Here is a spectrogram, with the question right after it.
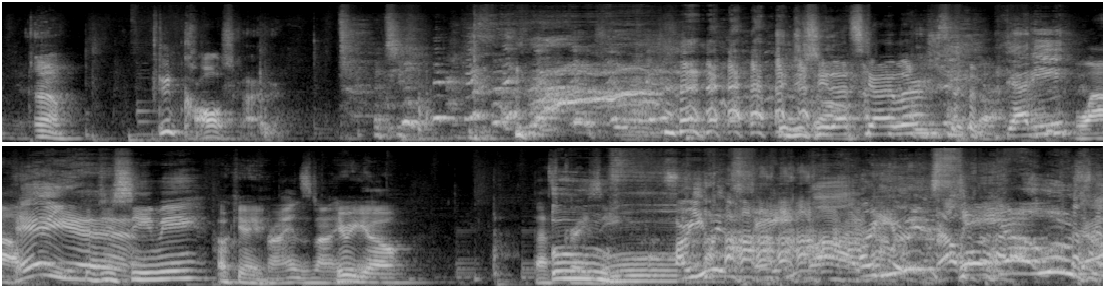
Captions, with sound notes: - Oh. - Good call, Skyler. (people laughing) - Thanks, Greg. - Did you see that, Skyler? - Wow. - Did you see me? - Ryann's not in. That's crazy. - Are you insane, are you insane, are you insane?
